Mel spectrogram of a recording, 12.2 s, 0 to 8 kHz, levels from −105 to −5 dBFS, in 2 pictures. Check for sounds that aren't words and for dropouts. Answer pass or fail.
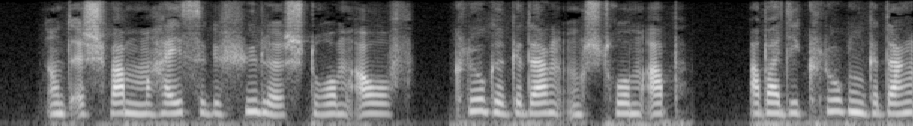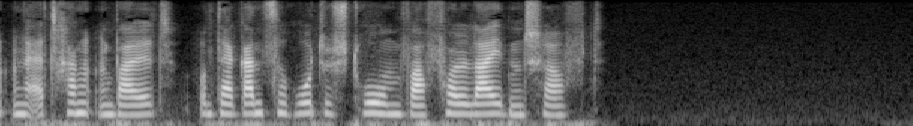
pass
